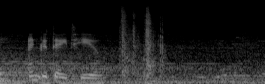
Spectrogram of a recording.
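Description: A phone handset clunks down onto its hook.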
